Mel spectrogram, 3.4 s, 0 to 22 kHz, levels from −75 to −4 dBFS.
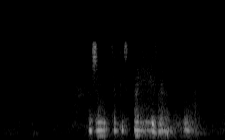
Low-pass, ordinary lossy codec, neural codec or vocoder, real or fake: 7.2 kHz; none; codec, 44.1 kHz, 0.9 kbps, DAC; fake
